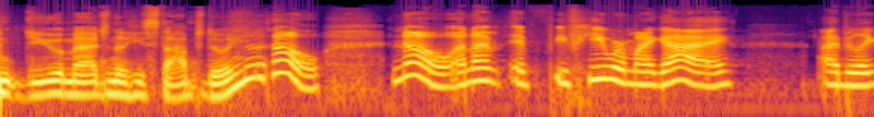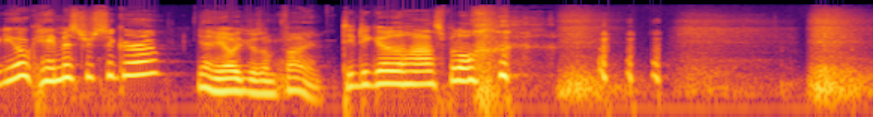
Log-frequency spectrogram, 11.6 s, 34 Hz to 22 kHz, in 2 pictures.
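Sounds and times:
speech: 0:00.0 - 0:09.9
man breathing heavily through nose: 0:09.5 - 0:11.6
snorting sniffs: 0:09.5 - 0:11.6.

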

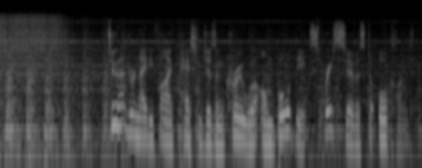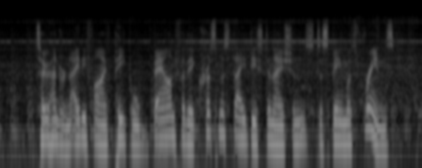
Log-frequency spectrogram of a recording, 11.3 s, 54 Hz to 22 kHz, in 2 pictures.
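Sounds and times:
steam locomotive hissing as it pulls away from a station: 0:00.0 - 0:11.2
speech: 0:01.4 - 0:11.2.

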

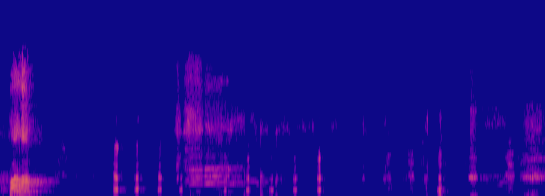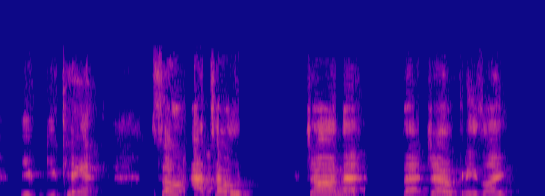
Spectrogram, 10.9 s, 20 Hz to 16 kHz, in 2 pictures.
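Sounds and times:
person imitating a dog barking: 0:00.0 - 0:00.6
laughter: 0:01.1 - 0:05.6, 0:07.0 - 0:07.9
speech: 0:05.7 - 0:10.6.

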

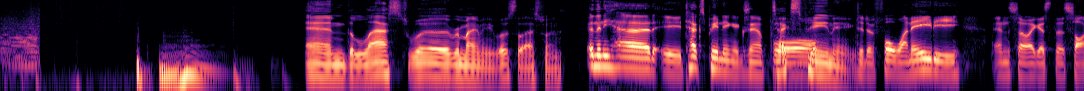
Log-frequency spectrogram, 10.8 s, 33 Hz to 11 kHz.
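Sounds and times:
loud harmonic musical passage: 0:00.0 - 0:00.4, 0:01.4 - 0:03.1
vinyl record hiss: 0:00.0 - 0:01.6
speech: 0:03.1 - 0:10.8.

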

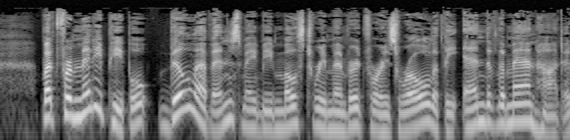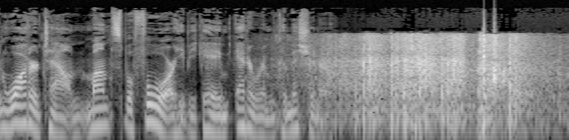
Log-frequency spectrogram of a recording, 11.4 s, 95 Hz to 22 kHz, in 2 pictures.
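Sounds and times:
speech: 0:00.4 - 0:09.4
police gunfire from officers of several departments shooting at a boat during a manhunt: 0:08.8 - 0:11.3.

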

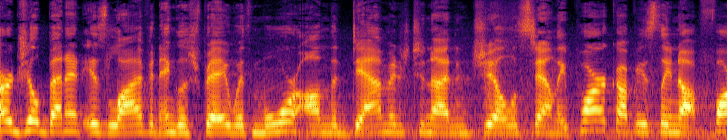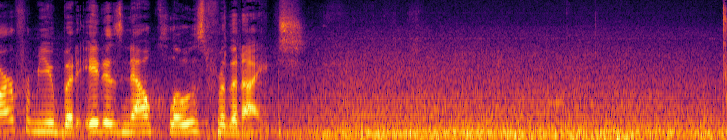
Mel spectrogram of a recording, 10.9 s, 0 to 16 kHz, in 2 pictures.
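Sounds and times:
speech: 0:00.0 - 0:07.8
strong windstorm gusts buffeting the microphone at the shoreline: 0:01.5 - 0:10.9
faint surf-like wash at the shoreline: 0:02.6 - 0:10.9.

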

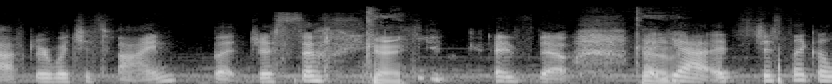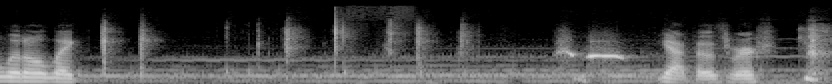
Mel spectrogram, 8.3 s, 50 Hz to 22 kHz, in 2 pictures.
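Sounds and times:
speech: 0:00.0 - 0:04.9, 0:07.4 - 0:08.3
steady low hum: 0:00.0 - 0:08.3
sharp mouth clicks made as a tic: 0:04.7 - 0:06.6.

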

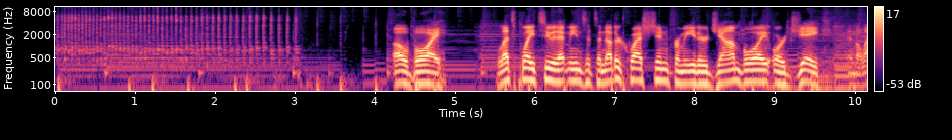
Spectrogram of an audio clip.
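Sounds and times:
prize wheel spinning and clicking: 0:00.0 - 0:03.2
speech: 0:04.2 - 0:10.1.

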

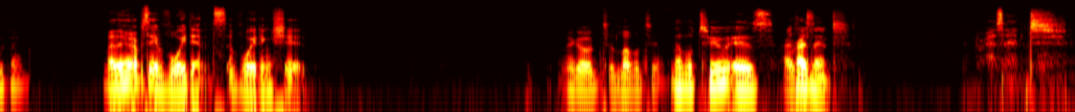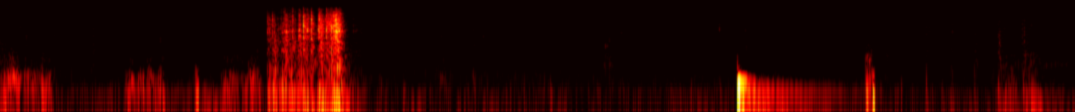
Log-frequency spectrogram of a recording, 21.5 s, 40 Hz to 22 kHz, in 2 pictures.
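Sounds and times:
speech: 0:00.0 - 0:00.4, 0:01.0 - 0:03.2, 0:05.6 - 0:08.6, 0:10.0 - 0:10.7
deck of ordinary playing cards shuffling: 0:13.0 - 0:14.4
soft knocks: 0:18.1 - 0:18.9.

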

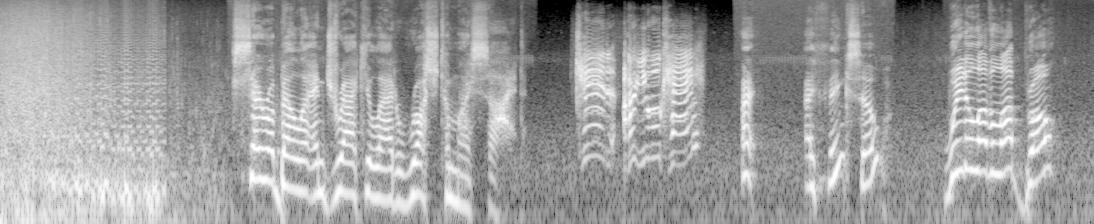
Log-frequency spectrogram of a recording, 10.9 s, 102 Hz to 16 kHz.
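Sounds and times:
loud splash of a figure falling into a moat: 0:00.0 - 0:02.3
water churning and sloshing in a moat: 0:00.0 - 0:02.9
speech: 0:02.4 - 0:10.6.

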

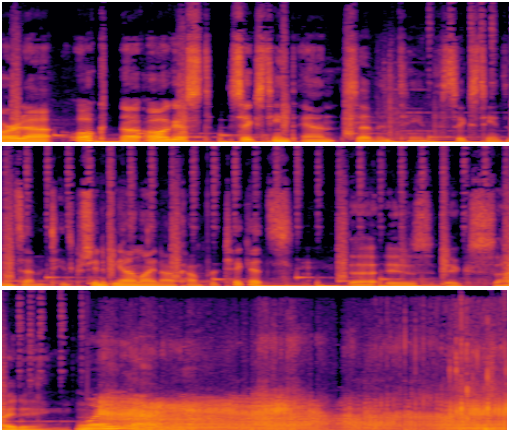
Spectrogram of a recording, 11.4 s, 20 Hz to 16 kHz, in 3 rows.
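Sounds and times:
speech: 0:00.0 - 0:09.7
fart: 0:08.2 - 0:11.3.

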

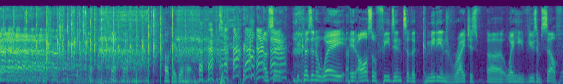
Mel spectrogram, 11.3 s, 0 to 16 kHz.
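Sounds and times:
voices or cheering: 0:00.0 - 0:03.9
canned applause from a soundboard button: 0:00.0 - 0:04.0
laughter: 0:00.0 - 0:07.3
speech: 0:03.3 - 0:11.2.

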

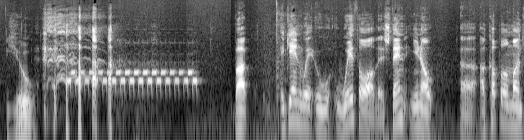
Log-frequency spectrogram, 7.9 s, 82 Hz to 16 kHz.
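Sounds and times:
speech: 0:00.1 - 0:01.9, 0:03.5 - 0:07.8
laughter: 0:00.6 - 0:01.9
telephone ringing: 0:00.9 - 0:03.0.

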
